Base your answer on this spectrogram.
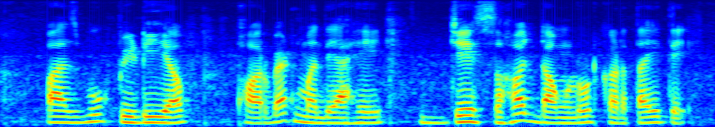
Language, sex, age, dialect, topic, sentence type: Marathi, male, 18-24, Northern Konkan, banking, statement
